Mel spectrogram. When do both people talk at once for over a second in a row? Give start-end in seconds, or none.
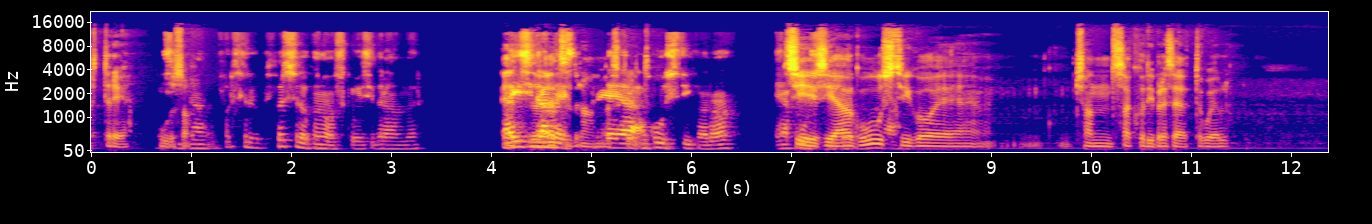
4.1-5.6, 6.9-8.2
